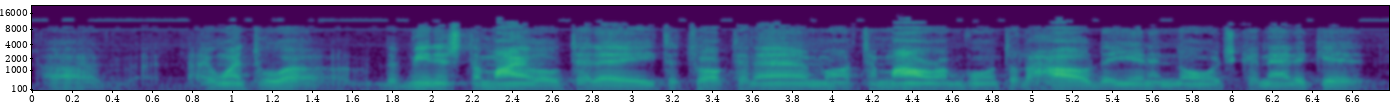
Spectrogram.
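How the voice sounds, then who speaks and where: A man's voice: low voice, flat delivery, fast talker. A middle-aged man chatting casually as a talk-show guest, enthusiastic and often repeating himself for emphasis. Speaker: guest, stand-up comedian and booker.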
